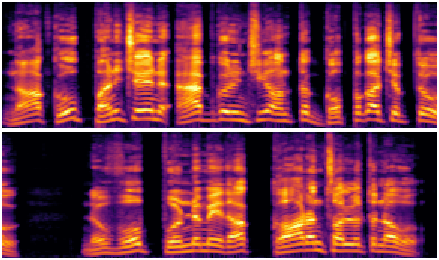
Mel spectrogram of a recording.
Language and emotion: Telugu, angry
